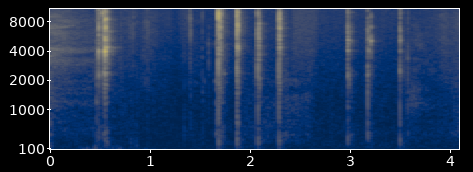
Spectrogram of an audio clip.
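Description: Light, sharp clicks and taps at irregular intervals: a single one early, then a quick run of four, then another run of four near the end.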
